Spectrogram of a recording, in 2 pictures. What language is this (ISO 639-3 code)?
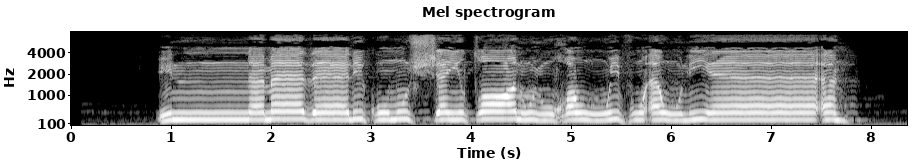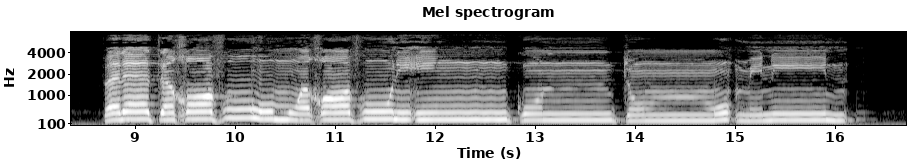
ara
